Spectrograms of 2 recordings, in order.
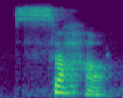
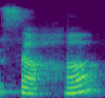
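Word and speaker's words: सः: So just another in terms of pronunciation, we are saying saha, but actually it's sah. The pronunciation should be sah. That's the perfect pronunciation, but we do saha just to emphasize on the ha that follows.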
